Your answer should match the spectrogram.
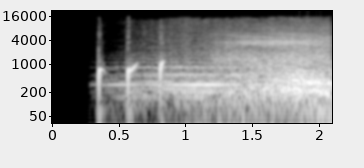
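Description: Intro sound effects: three quick plops about a quarter-second apart, each gliding upward and each pitched higher than the last, followed by a swelling musical rise that grows steadily louder.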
